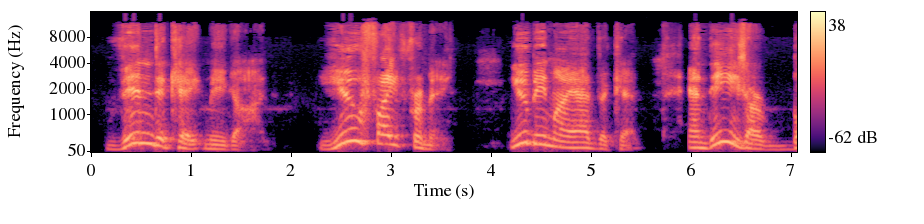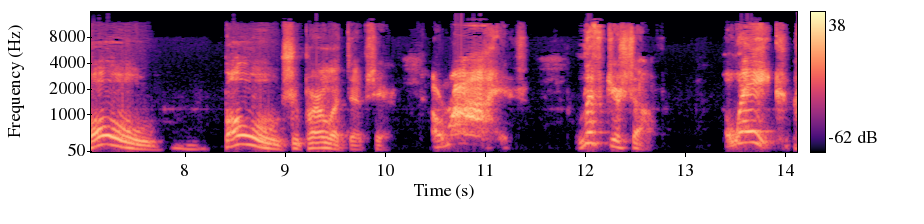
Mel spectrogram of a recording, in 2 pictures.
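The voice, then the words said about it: Raised, loud preaching voice. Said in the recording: “I'm preaching there. I'm really raising my voice”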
